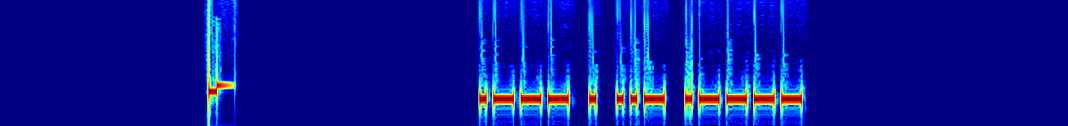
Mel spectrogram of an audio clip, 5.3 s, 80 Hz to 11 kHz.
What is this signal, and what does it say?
Morse code, heard as a keyed tone, about 36 wpm, 700 Hz. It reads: JEU1
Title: Four Challenging Letter-Number Combinations 35wpm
